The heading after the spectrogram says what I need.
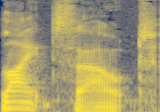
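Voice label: "lights out", English, British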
